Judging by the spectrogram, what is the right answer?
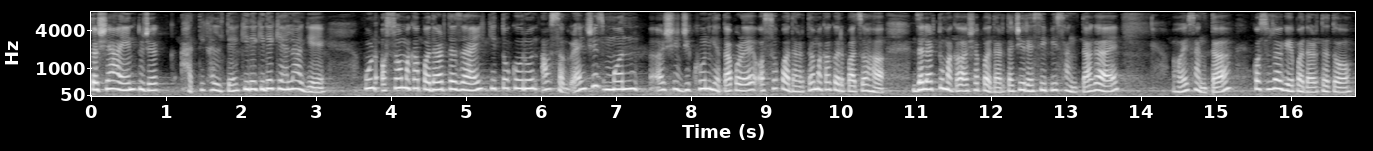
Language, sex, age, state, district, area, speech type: Goan Konkani, female, 30-45, Goa, Bardez, rural, spontaneous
